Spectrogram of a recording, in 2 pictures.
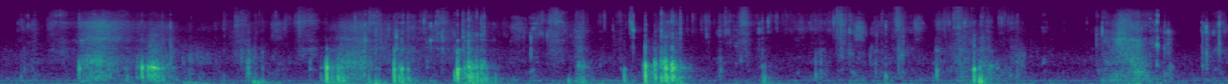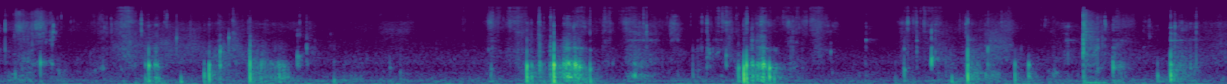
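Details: Bone-eating by Moose, a female shepherd mix: steady irregular crunches and bites over a long stretch, with denser loud clusters of cracking toward the start and again later, short quiet gaps between.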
